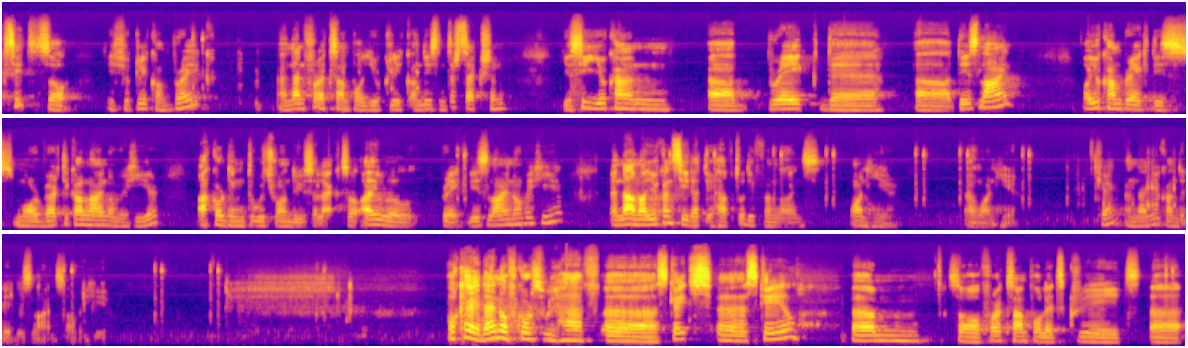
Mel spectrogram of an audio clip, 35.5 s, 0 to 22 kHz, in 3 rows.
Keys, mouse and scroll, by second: 1.6 click, 16.0 click, 17.3 Escape, 18.1 click, 23.4 Delete, 24.0 click, 24.2 Delete, 25.6 Delete, 26.7 Delete, 28.9 middle click, 31.0 click, 35.0 click.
